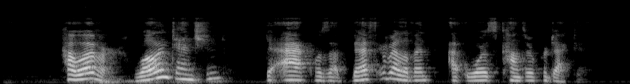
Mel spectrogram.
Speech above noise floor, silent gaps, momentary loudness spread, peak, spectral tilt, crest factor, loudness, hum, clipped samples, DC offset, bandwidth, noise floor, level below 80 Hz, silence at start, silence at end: 46 dB; none; 15 LU; -2 dBFS; -6 dB/octave; 18 dB; -19 LUFS; none; under 0.1%; under 0.1%; 9.4 kHz; -65 dBFS; -58 dBFS; 0.65 s; 0.65 s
